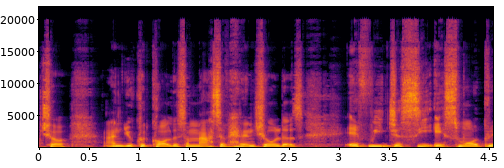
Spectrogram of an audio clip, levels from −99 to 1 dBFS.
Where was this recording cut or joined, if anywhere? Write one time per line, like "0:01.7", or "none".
0:02.9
